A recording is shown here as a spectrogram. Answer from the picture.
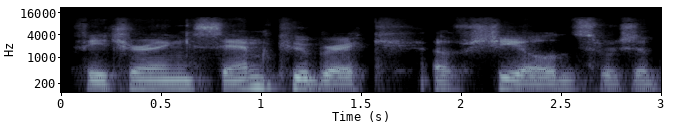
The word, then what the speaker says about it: Kubrick: You are Stanley Kubrick.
